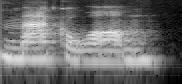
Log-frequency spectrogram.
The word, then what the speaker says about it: McIlquham: That's pronounced Mcilquham.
